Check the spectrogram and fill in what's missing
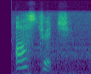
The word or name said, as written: ostrich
